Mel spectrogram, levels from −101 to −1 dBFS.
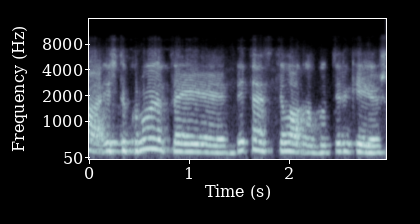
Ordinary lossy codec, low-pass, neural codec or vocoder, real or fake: Opus, 16 kbps; 7.2 kHz; none; real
